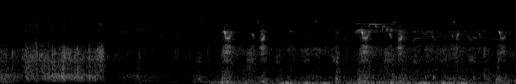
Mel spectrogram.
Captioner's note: dog panting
